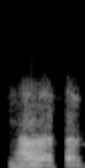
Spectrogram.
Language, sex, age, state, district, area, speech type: Kannada, male, 30-45, Karnataka, Belgaum, rural, conversation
